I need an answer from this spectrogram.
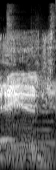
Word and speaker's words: Ang: I am here with, I forgot to ask you guys how to pronounce it, Ant and Band? Ant and Ange Band.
